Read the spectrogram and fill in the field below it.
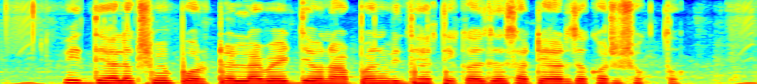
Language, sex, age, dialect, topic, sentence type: Marathi, female, 18-24, Standard Marathi, banking, statement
